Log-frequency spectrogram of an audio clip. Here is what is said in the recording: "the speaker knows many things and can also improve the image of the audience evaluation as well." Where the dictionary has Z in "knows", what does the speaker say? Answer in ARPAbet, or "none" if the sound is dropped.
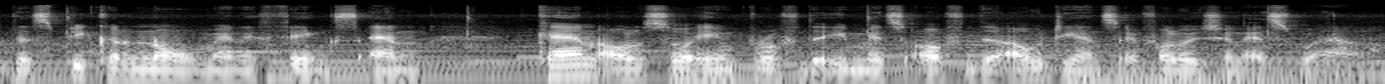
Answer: none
